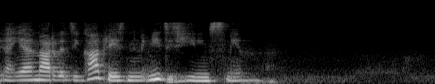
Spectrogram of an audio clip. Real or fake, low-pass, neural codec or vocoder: fake; 7.2 kHz; codec, 16 kHz, 0.5 kbps, X-Codec, HuBERT features, trained on LibriSpeech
